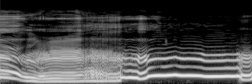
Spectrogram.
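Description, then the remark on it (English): A voice imitates a chair creaking as it moves: a loud, drawn-out groaning sound whose pitch dips low, then jumps higher and holds, with a short catch near the end. “You just hear a chair going.”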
